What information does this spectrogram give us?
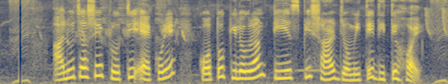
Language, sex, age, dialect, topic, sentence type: Bengali, female, 18-24, Rajbangshi, agriculture, question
